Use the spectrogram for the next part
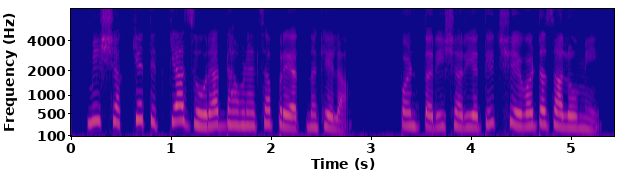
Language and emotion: Marathi, sad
